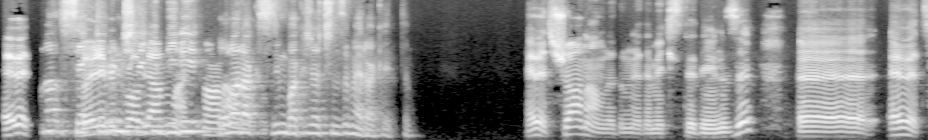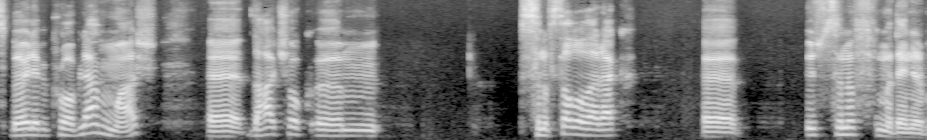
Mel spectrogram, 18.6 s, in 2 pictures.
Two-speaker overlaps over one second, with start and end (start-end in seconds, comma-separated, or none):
0.7-2.7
